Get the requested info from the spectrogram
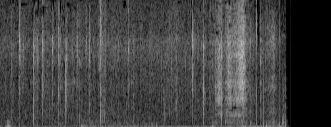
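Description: Rain drops ticking irregularly on a tarp shelter overhead, over a low rumble of camera handling as the camera is picked up and turned.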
